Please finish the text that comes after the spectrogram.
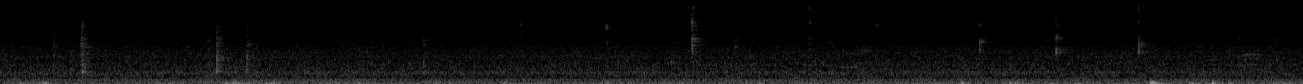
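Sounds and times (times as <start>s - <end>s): low steady hum: 0.0s - 13.0s
person chewing meat: 4.7s - 13.0s
wet mouth clicks and smacks: 6.8s - 9.0s, 9.7s - 11.6s.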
